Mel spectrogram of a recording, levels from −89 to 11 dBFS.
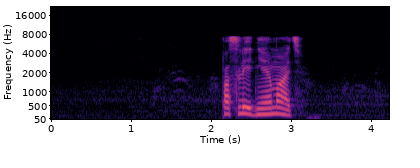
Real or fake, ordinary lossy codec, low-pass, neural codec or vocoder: real; none; 7.2 kHz; none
